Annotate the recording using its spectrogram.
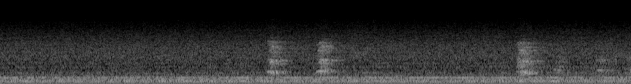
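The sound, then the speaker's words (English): A few short dog barks ring out over a steady hiss of background noise, arriving in a brief pair and then a single bark a couple of seconds later. “Dogs are getting bold. Getting damn well bold.”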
